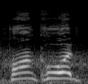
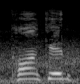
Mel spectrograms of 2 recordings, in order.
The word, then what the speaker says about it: Concord: Co n kid conid Concord no more everybody that sees this thinks they can fly a plane out of this place in New Hampshire and you can't conid is the correct pronunciation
